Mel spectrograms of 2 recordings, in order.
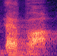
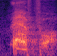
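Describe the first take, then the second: First: Said in the usual way. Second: Whispered echo. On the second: Shown as a demonstration. Speaker whispers "Ever." as a punchline echo. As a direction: breathe the word "Ever." as a whisper.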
